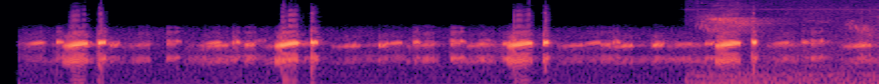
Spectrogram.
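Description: Frog calls: a run of short, rapid chirps with a louder clicking call about once a second. Near the end, room noise joins in underneath.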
